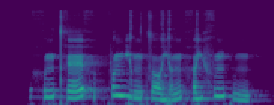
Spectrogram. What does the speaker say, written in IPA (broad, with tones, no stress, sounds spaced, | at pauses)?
h ʊ˨˧ ŋ t̪ʰ ɛː˨˥ h ʊ˨˥ k̚ f ɐ˥ ŋ j ʊ˨ ŋ t͡s ɔː˨˩ j ɐ˨˥ ŋ h ɐ˨˧ j f ʊ˥ ŋ kʷ ɪ˨˩ ŋ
